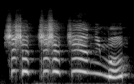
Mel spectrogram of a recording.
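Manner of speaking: very high, stuttering hen voice; high, loud, quick character voice; flustered, grateful mother hen. Acted. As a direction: gush thanks like an excitable hen. Mother hen speaks in story.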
